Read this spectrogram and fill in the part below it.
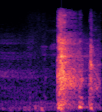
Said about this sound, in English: So once again, I have this wonderful little cough this morning. I'm sorry. And it's very hard to talk when you're kind of trying to throttle a cough.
